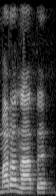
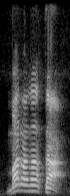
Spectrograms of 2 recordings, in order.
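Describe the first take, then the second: First: The stress is on the second-to-last syllable. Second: The stress is on the last syllable. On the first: This is how evangelicals say it. "com a tônica na penúltima sílaba" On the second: This is how Catholics say it. "se a tônica é na última sílaba, como os católicos pronunciam"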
